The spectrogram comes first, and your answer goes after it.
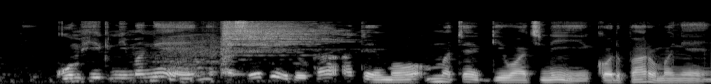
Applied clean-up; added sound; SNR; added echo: classical method Wiener filter.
